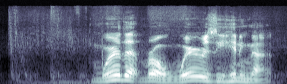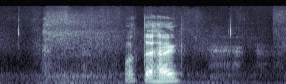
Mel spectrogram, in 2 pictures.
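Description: A young man speaks close to a microphone with animated, sliding exclamations.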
